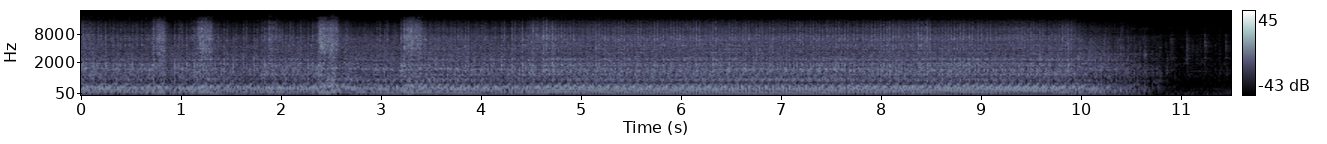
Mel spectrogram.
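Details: Clark diesel forklift that sat unused for years, revived with 30 psi oil pressure: a few quick blips, then a steady, even diesel clatter at idle before shutdown; it runs healthy.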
